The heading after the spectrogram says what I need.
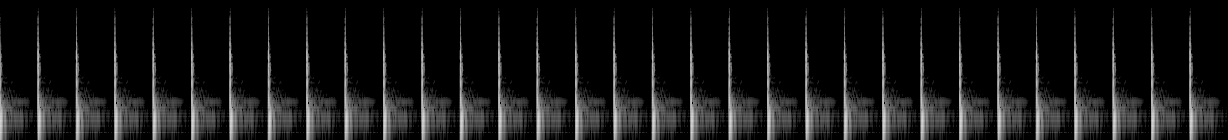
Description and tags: Samsara ESD SnareDrum
house, techno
